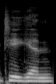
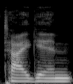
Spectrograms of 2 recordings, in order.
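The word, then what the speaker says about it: Teigen: Chrissy Tegan a lot is like, listen, it's not Tegan, it's Tyan, but everyone says Tegan and I have to conform.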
